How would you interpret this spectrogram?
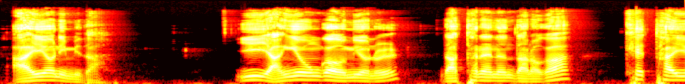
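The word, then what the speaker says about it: ion: 이입니다 이온은 우리말로 쉽게 표현한 한국식 발음이고 원래 발음은 아이언입니다이 양이온과 음이온을 나타내는 단어가 케타이 n 아이언이 음이온이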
